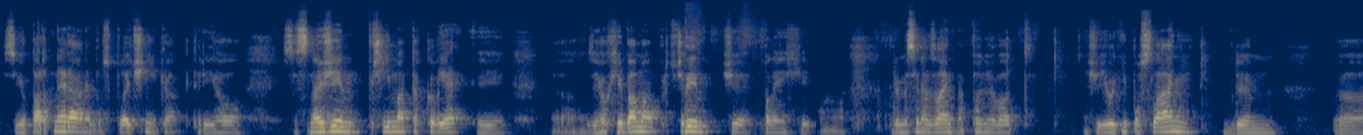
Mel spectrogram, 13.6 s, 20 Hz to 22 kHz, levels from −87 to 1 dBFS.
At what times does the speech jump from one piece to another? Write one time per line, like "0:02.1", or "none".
0:04.4
0:06.8
0:07.6
0:08.1
0:09.5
